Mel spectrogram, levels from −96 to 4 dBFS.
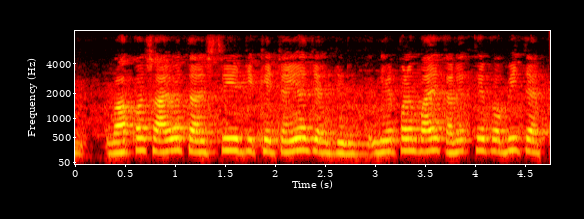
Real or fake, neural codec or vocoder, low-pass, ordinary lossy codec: real; none; 7.2 kHz; none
